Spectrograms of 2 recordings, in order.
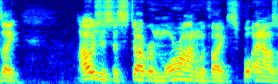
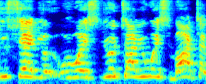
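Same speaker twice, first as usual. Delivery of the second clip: put-on high, raised yell; 9 semitones higher than usual. Retelling how a boss at a sales job yelled: imitating a boss yelling. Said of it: "He's yelling at me".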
